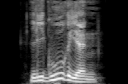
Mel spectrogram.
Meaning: Liguria (an administrative region of northwest Italy)
- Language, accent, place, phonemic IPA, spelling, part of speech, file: German, Germany, Berlin, /liˈɡuːʁiən/, Ligurien, proper noun, De-Ligurien.ogg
